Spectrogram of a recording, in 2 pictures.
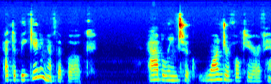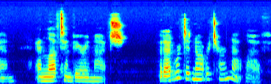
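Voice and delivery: usual speaking voice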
